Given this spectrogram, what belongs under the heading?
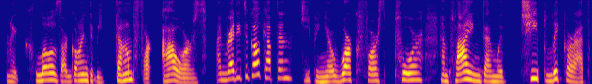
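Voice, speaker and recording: A woman's voice: fairly high pitch, dry recording, studio quality. An actress playing an earnest, principled young working-class spaceship crew woman in a video game, frank and conversational. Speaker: video game companion character. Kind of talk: video game voice acting, short character lines.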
